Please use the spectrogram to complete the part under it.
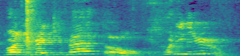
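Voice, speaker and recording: A man playing a calming church brother. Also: extremely high pitch, fairly quick, over a noisy crowd, very noisy. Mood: questioning. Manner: questioning, trying to calm the other down. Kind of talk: live comedy sketch. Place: stage before a live audience. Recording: echoey hall from far off, audience.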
